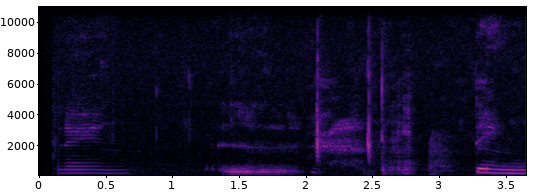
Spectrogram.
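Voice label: "ding", spoken word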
